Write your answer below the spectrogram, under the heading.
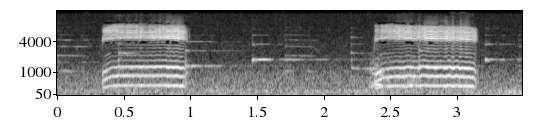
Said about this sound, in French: prend son souffle et soudain il se met à bêler de sa petite voix du plus fort qu'il peut.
